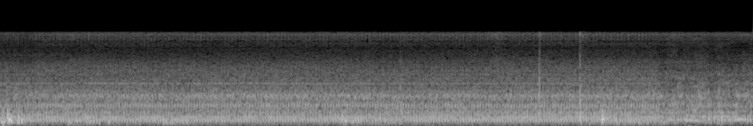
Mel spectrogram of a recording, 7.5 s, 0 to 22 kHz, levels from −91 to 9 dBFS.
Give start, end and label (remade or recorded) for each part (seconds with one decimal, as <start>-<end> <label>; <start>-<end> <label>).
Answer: 0.0-6.6 recorded; 6.6-7.5 remade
